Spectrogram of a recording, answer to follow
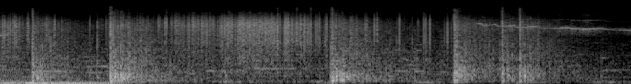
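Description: Fireworks going off: a string of sharp bangs at uneven intervals, with crackling between them and a high whistling tone coming in near the end.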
